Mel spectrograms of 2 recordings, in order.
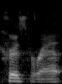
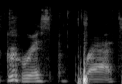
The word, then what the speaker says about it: Chris Pratt: I I think we should get Chris Pratt. love the Lego movie. Mhm. I love the... Oh I saw no. one person mispronounce his name as Crisp Rat, and now I can't stop saying it just Oh instinctively.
